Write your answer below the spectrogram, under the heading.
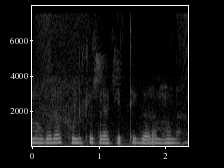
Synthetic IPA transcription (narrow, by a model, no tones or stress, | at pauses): mɔɡoɾapʰulkepɾakɪt̪iɡəɾəmɦoːla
